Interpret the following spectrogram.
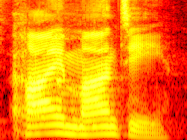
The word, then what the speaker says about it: Piemonte: For Team Bravo, we have Gdansk, a Petro, a Italian super ship, because they can't pronounce that thing. It's Piemonte.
